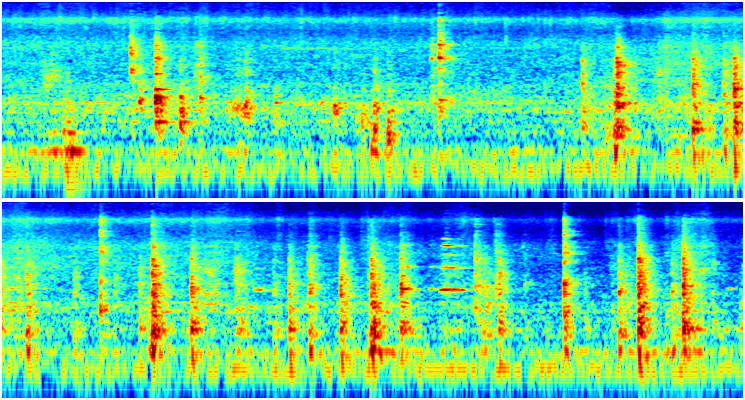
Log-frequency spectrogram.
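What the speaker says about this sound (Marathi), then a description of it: "तांदूळ आहे ना मसाल्यांमध्ये चांगला लागला पाहिजे म्हणून चांगलं परतून घ्या व्यवस्थित." Soaked rice being stirred and fried with spices in a pressure cooker pot for pulao, repeated scraping clinks of a metal spoon against the pot over a soft sizzle, close and fairly quiet.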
